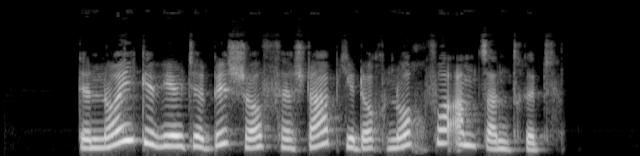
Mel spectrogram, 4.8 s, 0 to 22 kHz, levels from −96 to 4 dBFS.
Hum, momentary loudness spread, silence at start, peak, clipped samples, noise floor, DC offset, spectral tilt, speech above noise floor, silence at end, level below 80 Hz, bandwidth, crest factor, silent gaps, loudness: none; 8 LU; 0.6 s; -2 dBFS; under 0.1%; -90 dBFS; under 0.1%; -6 dB/octave; 73 dB; 0.75 s; -72 dBFS; 7.6 kHz; 16 dB; none; -17 LUFS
